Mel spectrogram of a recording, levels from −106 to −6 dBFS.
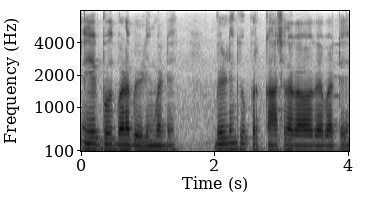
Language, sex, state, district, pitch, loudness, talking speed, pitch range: Bhojpuri, male, Uttar Pradesh, Gorakhpur, 110 Hz, -20 LUFS, 180 wpm, 105-120 Hz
